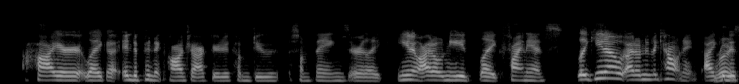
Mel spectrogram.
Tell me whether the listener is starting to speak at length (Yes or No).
Yes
